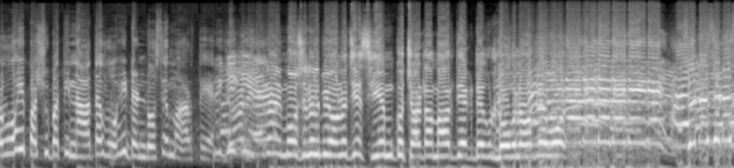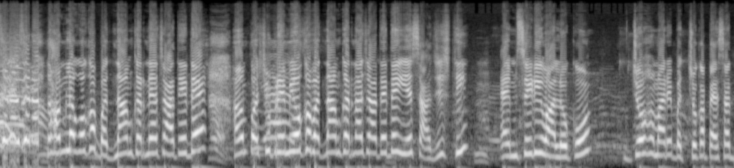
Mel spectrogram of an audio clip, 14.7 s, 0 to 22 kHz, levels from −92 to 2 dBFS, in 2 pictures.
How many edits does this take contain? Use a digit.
3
